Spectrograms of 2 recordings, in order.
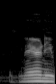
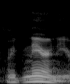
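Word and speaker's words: McNerney: i'm sorry all right let me get it right mcnairney right i keep saying it wrong midnight all right thank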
